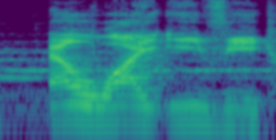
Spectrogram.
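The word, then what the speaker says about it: Lyev: It's not the live column. It's the live lyv column.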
